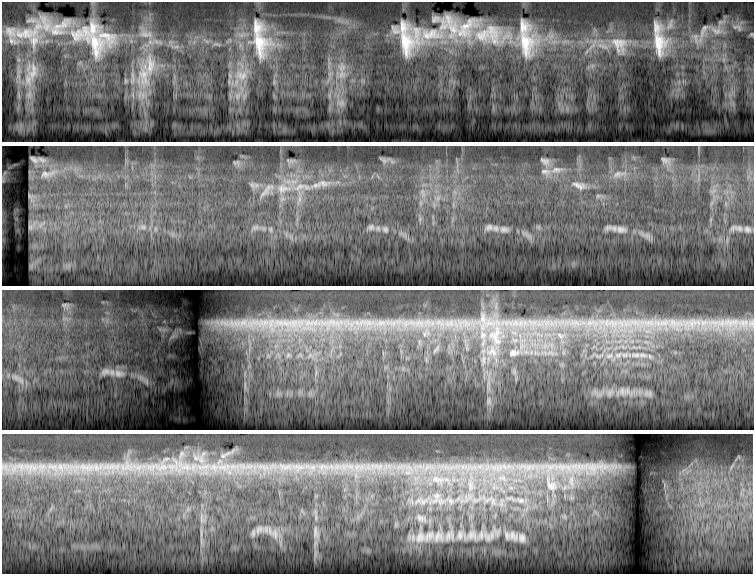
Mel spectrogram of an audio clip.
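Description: Wild birds calling in three successive field recordings. First come sharp chirps and clicks. Then a bird repeats a short down-slurred call a little faster than once a second. Last, a steady high whine runs for about eleven seconds under a mix of other bird calls.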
